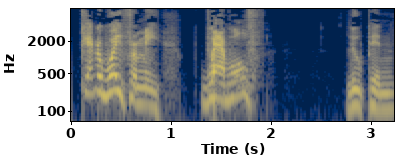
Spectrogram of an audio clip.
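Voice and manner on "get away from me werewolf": high, loud gasp of fear. A narrator's reading. Ron in pain as Lupin approaches, gasping. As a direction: gasp it out to drive him off. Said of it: "Ron gasped".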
